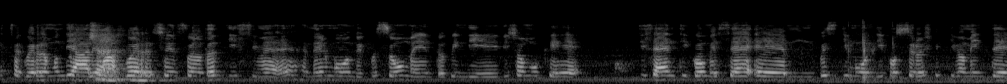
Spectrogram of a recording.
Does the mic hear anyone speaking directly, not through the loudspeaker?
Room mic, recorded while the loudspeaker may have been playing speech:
Yes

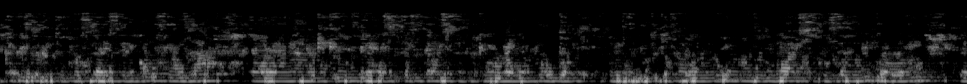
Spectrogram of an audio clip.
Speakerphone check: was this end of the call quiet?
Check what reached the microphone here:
Yes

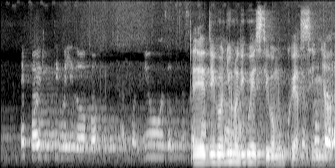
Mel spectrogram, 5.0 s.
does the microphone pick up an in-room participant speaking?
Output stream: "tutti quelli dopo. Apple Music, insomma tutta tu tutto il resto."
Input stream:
Yes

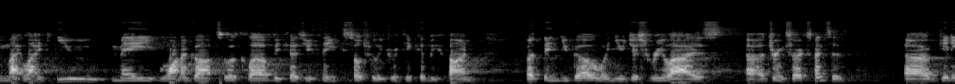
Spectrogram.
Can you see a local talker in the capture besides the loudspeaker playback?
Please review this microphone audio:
No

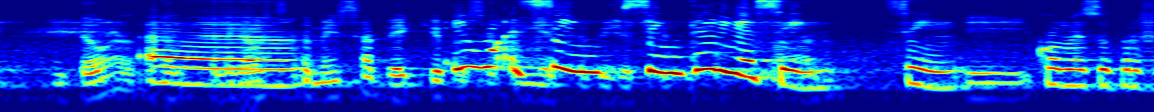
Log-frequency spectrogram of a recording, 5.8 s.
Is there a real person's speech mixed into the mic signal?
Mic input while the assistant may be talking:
No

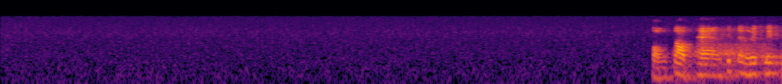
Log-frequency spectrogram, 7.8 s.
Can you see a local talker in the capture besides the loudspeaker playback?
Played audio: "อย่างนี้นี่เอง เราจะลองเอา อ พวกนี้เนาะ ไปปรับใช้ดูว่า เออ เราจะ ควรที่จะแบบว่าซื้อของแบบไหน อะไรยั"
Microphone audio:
Yes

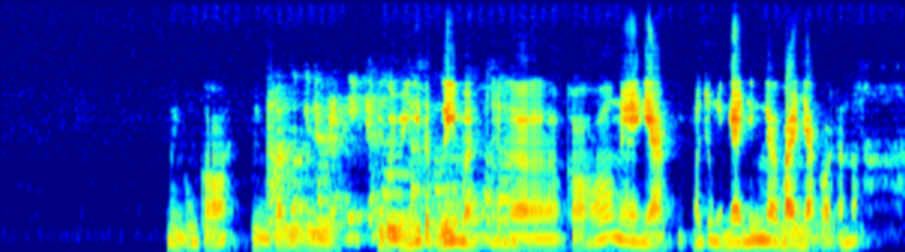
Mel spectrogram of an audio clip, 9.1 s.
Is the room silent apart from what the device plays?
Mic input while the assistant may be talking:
No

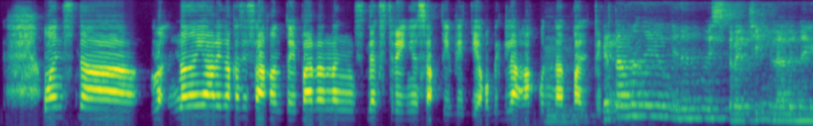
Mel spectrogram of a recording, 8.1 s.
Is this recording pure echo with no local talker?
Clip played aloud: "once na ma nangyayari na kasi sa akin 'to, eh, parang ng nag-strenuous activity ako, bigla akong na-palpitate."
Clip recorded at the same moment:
No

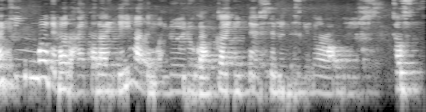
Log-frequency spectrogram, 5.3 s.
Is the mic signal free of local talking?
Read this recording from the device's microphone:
Yes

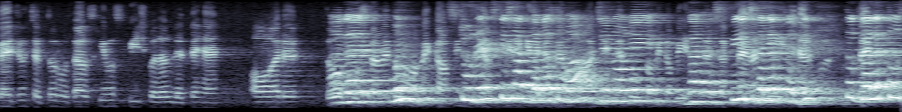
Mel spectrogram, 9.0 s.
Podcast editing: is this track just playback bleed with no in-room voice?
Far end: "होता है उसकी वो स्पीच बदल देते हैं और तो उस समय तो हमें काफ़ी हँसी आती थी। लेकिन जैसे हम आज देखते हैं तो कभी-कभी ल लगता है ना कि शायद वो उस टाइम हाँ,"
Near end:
No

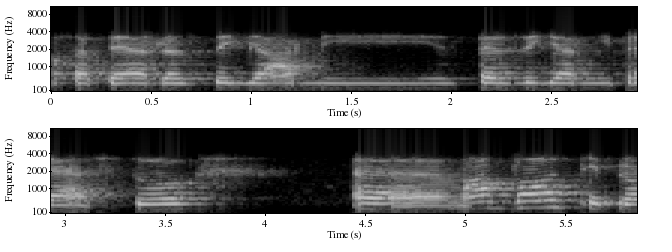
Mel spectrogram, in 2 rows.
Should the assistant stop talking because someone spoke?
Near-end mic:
No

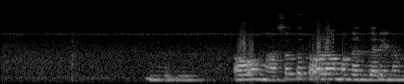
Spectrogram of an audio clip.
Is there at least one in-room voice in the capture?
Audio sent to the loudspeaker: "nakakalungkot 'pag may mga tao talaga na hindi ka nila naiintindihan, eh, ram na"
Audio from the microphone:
Yes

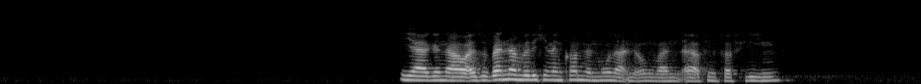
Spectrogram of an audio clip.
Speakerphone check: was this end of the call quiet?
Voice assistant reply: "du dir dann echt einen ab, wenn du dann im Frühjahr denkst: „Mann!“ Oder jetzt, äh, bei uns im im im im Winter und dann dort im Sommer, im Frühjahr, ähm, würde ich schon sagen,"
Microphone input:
No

